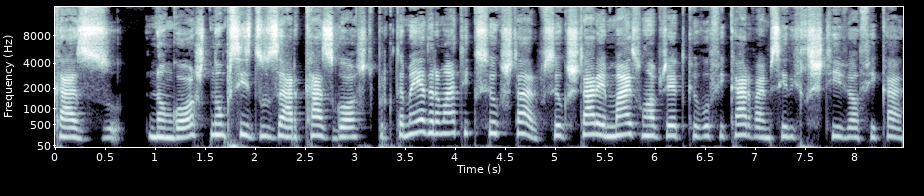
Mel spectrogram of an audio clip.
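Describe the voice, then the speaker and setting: Recorded very cleanly against a silent background, a woman speaks at a fairly high pitch with a European Portuguese accent. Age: 40s. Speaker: podcast host. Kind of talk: personal monologue. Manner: halting, many fillers and repetitions.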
